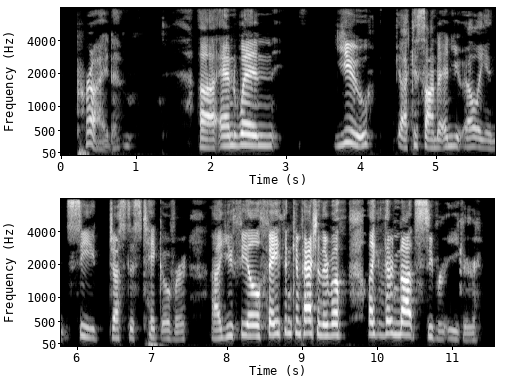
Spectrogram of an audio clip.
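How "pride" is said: dead flat, joyless voice. Voicing a spirit greeting an old acquaintance: joyless voice. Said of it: "with absolutely no joy in his voice".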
